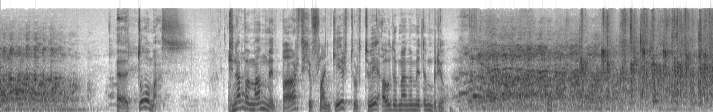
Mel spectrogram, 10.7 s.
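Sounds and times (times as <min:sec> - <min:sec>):
laughter: 0:00.0 - 0:02.0, 0:06.8 - 0:10.5
speech: 0:01.9 - 0:02.6, 0:03.4 - 0:07.6, 0:08.2 - 0:08.5
audience applause: 0:07.5 - 0:10.6.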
